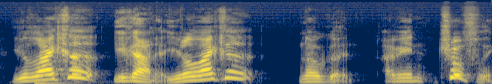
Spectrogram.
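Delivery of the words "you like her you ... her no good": usual speaking voice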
